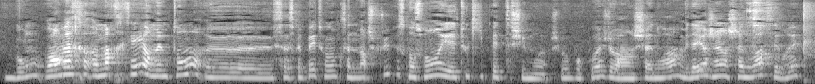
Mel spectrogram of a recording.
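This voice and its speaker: A woman with a fairly low voice hosts a live cooking stream from her home kitchen, filling her talk with fillers and asides to her viewers. She speaks into her phone, and a faint hum of noise sits behind her. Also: lively intonation, fast talker, hardly any pauses. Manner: chatty, rambling, many fillers, talks to viewers.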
